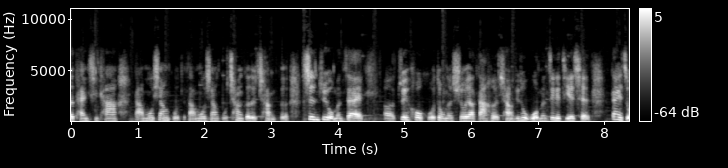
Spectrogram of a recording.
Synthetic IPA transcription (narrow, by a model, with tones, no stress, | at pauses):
ə˧˩t̪ʰa˧˥nt͡ɕʰi˧˥t̪ʰa˥t̪a˨˩mwɔ˥˩ɕjɑ˥ŋku˨˩d̪ə˦˩t̪a˨˩mwɔ˥˩ɕjɑ˥ŋku˨˩ʈ͡ʂʰɑ˥˩ŋkɤ˥d̪ə˨ʈ͡ʂʰɑ̰˥˩ŋkɤ̰˥ʂə˥˧nʈ͡ʂɻ̩y˥˩wɔ˨˩mə˦nt͡sa˥˧ɪə˧t͡swe˥˧ɪxo˥˩ʊxwɔ̰˧˥t̪ʊ˥˩ŋd̪ə˩ʂɻ̩˧˥xo˥˧ʊjɑ˥˧ʊt̪a˥˩xɤ˧˥ʈ͡ʂʰɑ˥˩ŋt͡ɕjo˥˧ʊʂɻ̩ɔ˥˩wɔ˨˩mə˦nʈ͡ʂɤ˥˩ɡə˩t͡ɕjɛ˥ʈ͡ʂʰə̰˧˥nt̪a˥˩ɪʈ͡ʂə˧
